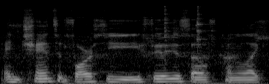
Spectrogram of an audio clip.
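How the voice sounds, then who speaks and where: A man running a tabletop game as game master, narrating casually and hesitantly, pausing as he goes. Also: mid-range voice, steady tone, a little mellow, slight background noise, low-quality recording.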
